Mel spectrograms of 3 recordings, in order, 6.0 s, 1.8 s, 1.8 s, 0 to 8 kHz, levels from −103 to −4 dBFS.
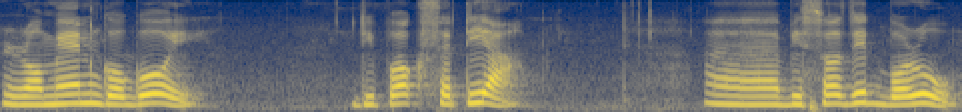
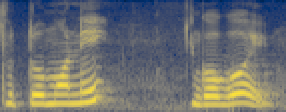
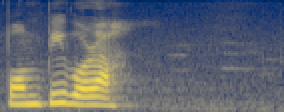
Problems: none marked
